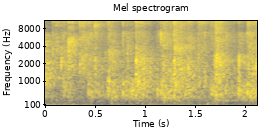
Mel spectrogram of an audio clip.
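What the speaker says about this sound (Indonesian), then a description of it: "tepuk tangan Pak Mutata" A class claps for Pak Mutata during a school lesson on magnets, a short burst of brisk, fairly faint applause from a group of people.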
